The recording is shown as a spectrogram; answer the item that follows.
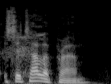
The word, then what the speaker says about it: citalopram: I was on, I can't even pronounce the name of the thing, the cytoflam or cyto, whatever it is. – Citalopram.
